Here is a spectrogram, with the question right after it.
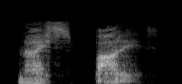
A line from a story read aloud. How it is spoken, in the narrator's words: he said, his voice low and phlegmy, wet and guttural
